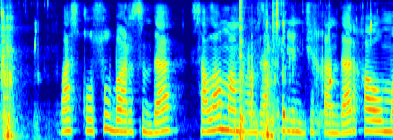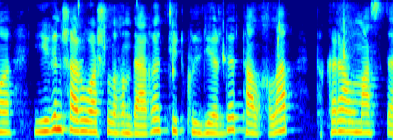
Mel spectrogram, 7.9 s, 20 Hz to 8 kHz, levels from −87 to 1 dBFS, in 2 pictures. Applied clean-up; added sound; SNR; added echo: neural mask model RNNoise.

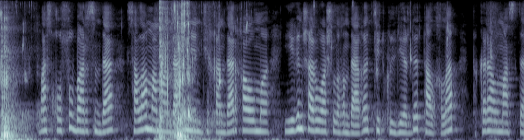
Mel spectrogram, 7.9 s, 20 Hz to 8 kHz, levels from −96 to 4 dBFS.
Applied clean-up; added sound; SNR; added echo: none; Drip; -2 dB; none.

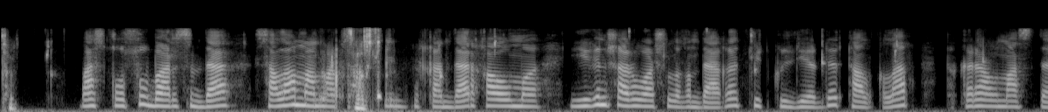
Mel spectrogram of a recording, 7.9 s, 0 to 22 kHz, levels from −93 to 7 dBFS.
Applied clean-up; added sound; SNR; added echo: neural diffusion model UNIVERSE++.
